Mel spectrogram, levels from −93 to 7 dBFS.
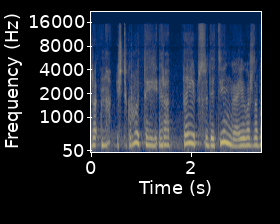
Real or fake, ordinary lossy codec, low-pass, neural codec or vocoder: fake; Opus, 16 kbps; 14.4 kHz; codec, 44.1 kHz, 7.8 kbps, DAC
